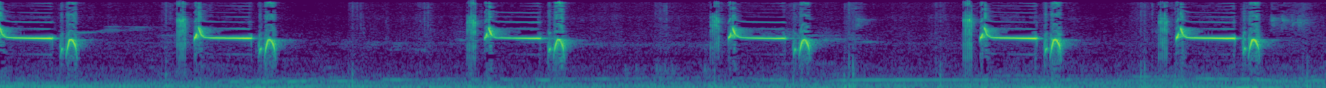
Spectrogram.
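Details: Bar-winged prinia singing: a sharp high note, then a level thin whistle, then a downward buzzy flick, the phrase repeated roughly every one to two seconds, six times, in a quiet setting.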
